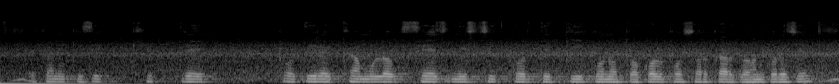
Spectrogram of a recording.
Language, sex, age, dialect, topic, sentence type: Bengali, male, 18-24, Jharkhandi, agriculture, question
